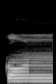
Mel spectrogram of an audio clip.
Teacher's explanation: کاف نون پیش کن، یہاں غنہ ہوگا، ناک سے آواز نکالیں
